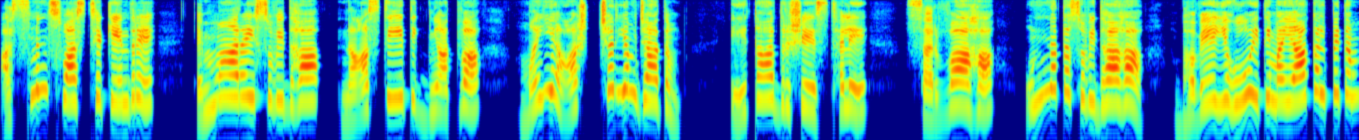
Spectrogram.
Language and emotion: Sanskrit, surprised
